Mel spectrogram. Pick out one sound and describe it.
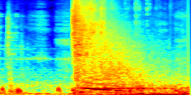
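A mechanical creature lets out a sudden, loud, harsh screech.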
